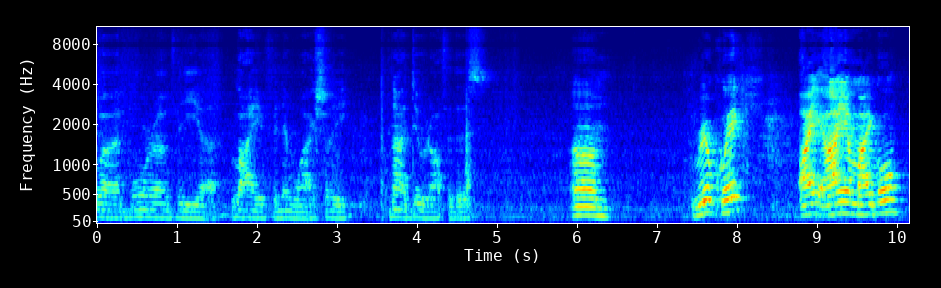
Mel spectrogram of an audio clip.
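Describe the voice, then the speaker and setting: A man's voice: medium pitch, a bit bright. Man with heavy echo on his voice. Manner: rambling, with many fillers and restarts. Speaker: livestream host. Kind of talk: casual livestream chat. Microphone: camera mic set up away from him. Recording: echoey, distant camera mic, faint background noise.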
